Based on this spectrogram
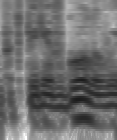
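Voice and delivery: ordinary delivery, nothing marked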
